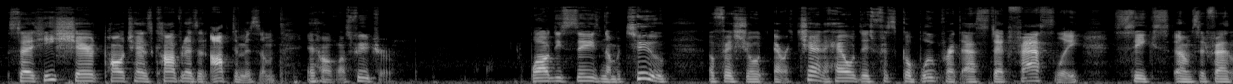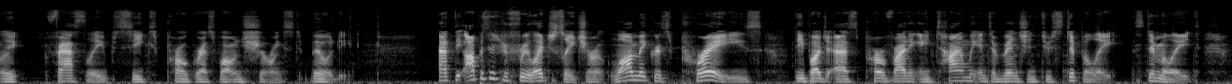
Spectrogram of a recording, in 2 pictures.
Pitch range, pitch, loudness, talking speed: 125-150 Hz, 135 Hz, -22 LUFS, 125 wpm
